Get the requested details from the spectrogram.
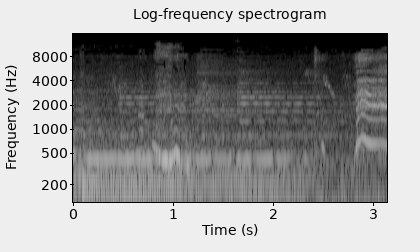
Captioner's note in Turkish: ağlıyor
